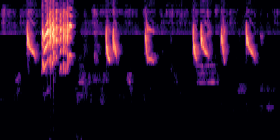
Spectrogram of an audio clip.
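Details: Black-capped white-eye, called Pleci Papua Wiklus, singing in the morning: a loud harsh chattering burst, then sparse high down-slurred notes and short quick twitters.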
